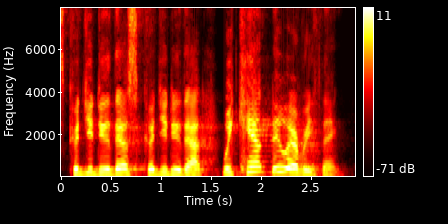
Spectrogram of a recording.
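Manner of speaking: ordinary talk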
